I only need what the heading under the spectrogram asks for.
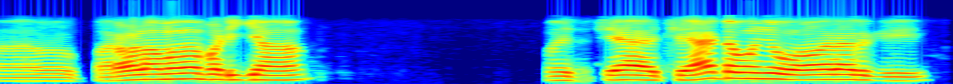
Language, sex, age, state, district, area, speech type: Tamil, male, 18-30, Tamil Nadu, Thoothukudi, rural, conversation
